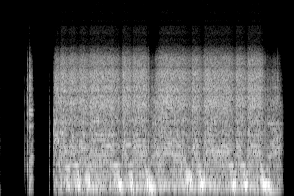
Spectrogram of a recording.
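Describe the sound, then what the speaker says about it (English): Heavily distorted electric guitar through a high-gain amp model, a brief stab then a sustained, saturated riff with thick gain and chugging low notes, played alone. "That's cool sounding. That's got a lot of gain."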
